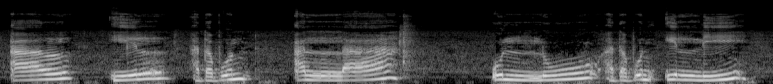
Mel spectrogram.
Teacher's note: dua sisi yang kita pertemukan dikala mengucapkan huruf lam Hai yaitu tepi lidah bagian bawah sampai kepada ujung lidah bertemu dengan ujung langit-langit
